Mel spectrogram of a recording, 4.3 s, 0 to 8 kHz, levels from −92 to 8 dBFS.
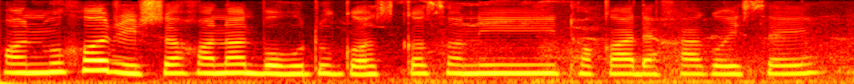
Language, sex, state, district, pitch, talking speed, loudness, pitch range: Assamese, female, Assam, Sonitpur, 275 Hz, 100 wpm, -16 LUFS, 260-280 Hz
